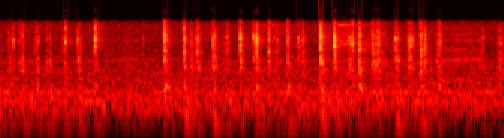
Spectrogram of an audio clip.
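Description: Steady fast typing on a computer keyboard while entering data into Excel, a close run of crisp clicks with a few louder key strikes and no talking.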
